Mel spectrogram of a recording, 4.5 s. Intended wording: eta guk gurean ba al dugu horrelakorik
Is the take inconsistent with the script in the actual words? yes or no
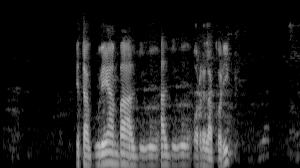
yes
